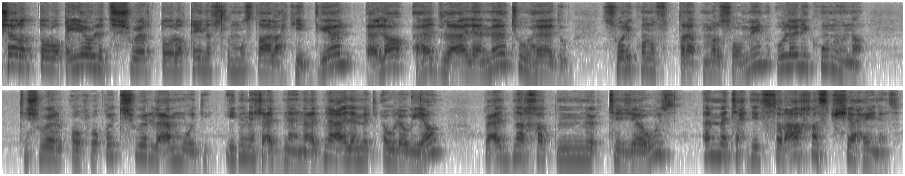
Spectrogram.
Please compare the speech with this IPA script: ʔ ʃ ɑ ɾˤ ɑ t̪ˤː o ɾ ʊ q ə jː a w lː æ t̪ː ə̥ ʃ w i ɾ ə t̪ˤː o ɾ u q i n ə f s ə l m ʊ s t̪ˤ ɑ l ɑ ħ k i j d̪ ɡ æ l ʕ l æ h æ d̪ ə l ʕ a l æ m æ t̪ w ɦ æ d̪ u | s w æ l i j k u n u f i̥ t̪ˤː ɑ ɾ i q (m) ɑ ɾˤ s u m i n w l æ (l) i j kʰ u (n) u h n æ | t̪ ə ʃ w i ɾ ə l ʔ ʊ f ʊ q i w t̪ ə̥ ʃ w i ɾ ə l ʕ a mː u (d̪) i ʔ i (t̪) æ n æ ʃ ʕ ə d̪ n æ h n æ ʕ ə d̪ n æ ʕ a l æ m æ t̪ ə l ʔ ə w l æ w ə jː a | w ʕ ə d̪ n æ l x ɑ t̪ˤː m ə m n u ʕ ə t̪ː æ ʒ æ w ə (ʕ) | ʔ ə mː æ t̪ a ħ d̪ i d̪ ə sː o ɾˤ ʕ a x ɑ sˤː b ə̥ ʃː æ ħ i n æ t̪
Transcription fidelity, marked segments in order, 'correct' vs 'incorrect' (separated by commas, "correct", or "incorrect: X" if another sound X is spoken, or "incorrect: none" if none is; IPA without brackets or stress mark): correct, correct, correct, correct, incorrect: d̪, incorrect: z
